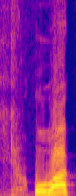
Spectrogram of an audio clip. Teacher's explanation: दांत और ओष्ठ दोनों को मिलाकर के बनता है व यानी कि दंतोष्ठ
